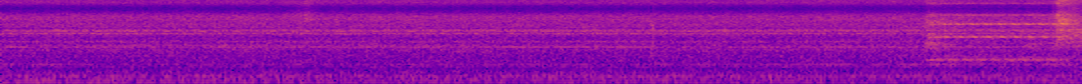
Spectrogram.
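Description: Steady low rumble inside a Jōshin Line electric train as it runs into a station. About four and a half seconds in, a brief high tone sounds and cuts off.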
